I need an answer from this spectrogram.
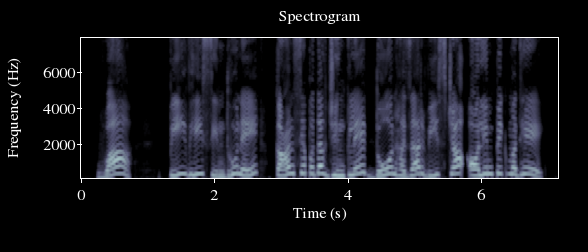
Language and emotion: Marathi, surprised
